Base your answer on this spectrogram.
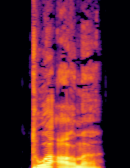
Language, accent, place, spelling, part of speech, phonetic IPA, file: German, Germany, Berlin, torarme, adjective, [ˈtoːɐ̯ˌʔaʁmə], De-torarme.ogg
- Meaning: inflection of torarm: 1. strong/mixed nominative/accusative feminine singular 2. strong nominative/accusative plural 3. weak nominative all-gender singular 4. weak accusative feminine/neuter singular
